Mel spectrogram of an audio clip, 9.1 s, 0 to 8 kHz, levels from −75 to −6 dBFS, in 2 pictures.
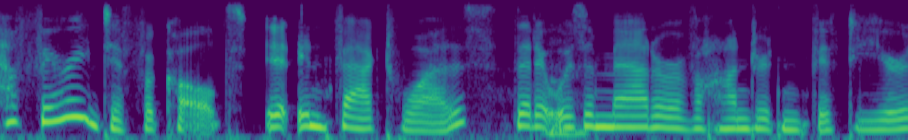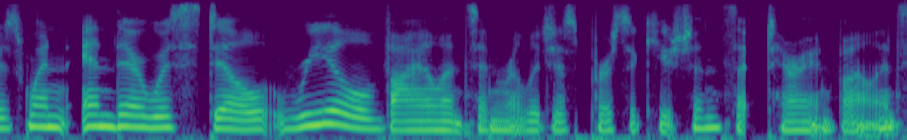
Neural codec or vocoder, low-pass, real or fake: vocoder, 44.1 kHz, 128 mel bands every 512 samples, BigVGAN v2; 7.2 kHz; fake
